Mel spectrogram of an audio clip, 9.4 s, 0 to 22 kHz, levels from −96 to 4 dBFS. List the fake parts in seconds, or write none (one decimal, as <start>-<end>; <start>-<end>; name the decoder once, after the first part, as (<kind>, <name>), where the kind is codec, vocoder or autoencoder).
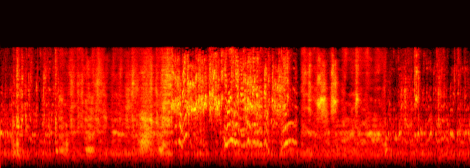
1.2-3.4 (vocoder, WaveNeXt); 6.0-7.7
